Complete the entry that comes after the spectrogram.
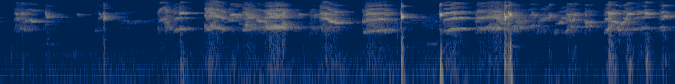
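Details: Captive Nyasa lovebird and green hybrid male lovebird in near-continuous high chattering song, a busy mix of squeaks, buzzy notes and sharp ticks with barely a break.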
